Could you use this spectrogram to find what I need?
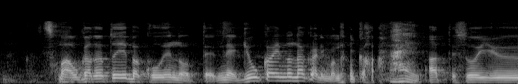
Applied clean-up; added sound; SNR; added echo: none; none; none; none.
